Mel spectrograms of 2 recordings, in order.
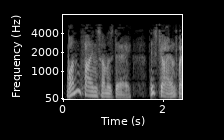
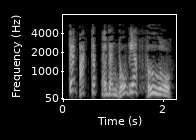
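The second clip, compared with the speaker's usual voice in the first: higher-pitched, bossy wife voice; scolding wife; 9 semitones higher, 3 dB louder than usual. A narrator's reading. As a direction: order the husband back to bed. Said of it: "said his wife".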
